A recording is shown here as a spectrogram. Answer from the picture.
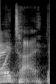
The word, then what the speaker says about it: Muay Thai: I never fucking pronounce that. – Muay Thai? – Muay Thai. There we go.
